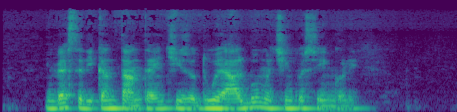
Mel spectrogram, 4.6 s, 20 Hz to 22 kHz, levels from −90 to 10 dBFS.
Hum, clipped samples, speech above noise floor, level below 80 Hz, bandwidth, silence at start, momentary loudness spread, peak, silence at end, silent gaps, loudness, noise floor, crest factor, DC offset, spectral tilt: none; under 0.1%; 44 dB; -50 dBFS; 16 kHz; 0.45 s; 14 LU; -2 dBFS; 0.9 s; none; -17 LUFS; -61 dBFS; 16 dB; under 0.1%; -6.5 dB/octave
